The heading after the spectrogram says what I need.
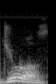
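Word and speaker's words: joules: and I said um it's Jewels like Family Jewels right now yeah yeah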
